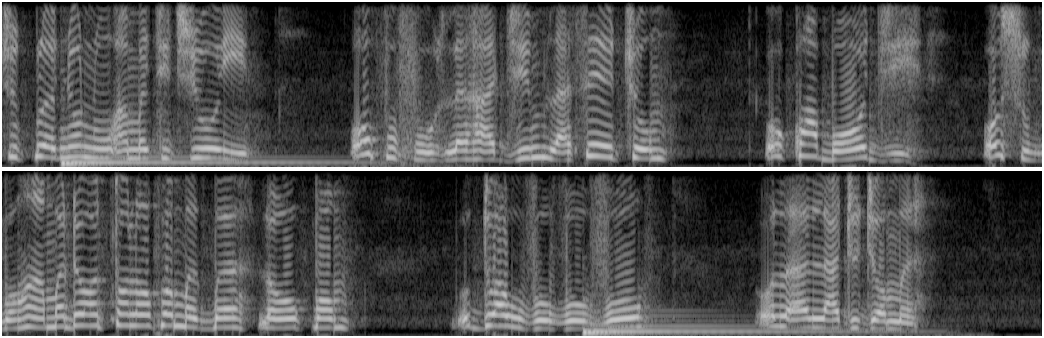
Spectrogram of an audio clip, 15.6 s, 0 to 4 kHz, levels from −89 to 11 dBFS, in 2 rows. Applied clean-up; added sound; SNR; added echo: none; Bowed string instrument; 9 dB; none.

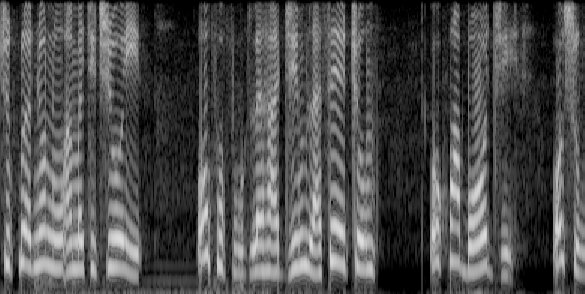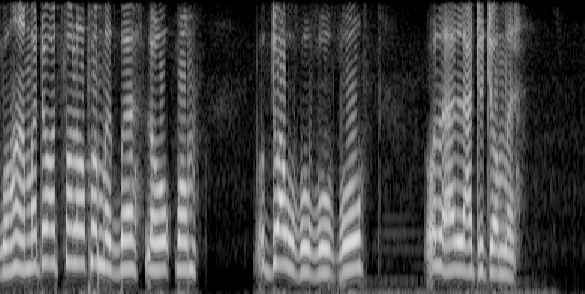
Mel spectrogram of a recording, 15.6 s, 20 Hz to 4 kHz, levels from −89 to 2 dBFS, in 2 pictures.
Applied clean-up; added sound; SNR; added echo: neural separator model SepFormer WHAM!.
